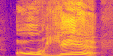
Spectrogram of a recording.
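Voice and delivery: ordinary delivery

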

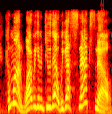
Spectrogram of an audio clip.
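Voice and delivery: put-on gleeful kid who just got snacks; mock excited friend in the back seat. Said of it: "he's all excited 'cause they have food".

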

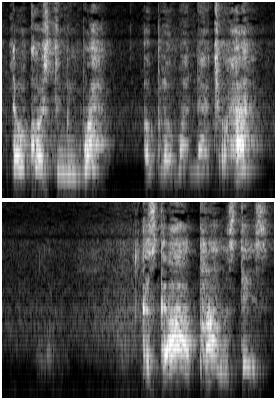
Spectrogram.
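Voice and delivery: ordinary delivery

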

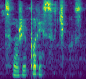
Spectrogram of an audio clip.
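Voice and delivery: soft whispered sorry to listeners; whispered apology. Real, not acted. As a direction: drop to a sheepish whisper. Apologizes for fumbling the list.

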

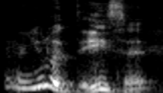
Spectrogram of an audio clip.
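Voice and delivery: offhand compliment with a lift on "decent"; his own delivery. Shown as a demonstration. Man showing how he answers someone asking about looks, understated. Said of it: "See, that's how he said".

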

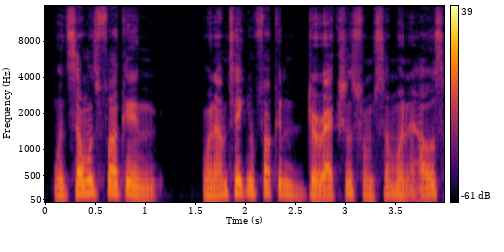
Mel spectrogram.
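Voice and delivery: ordinary talk

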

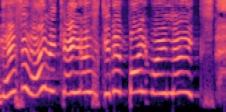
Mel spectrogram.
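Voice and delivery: high, hammed-up panic; panicking. Mum imagining alligators on the sinking boat, mock panic, pitched high. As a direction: squeal it like a mock-terrified tourist. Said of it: "like, panicking".

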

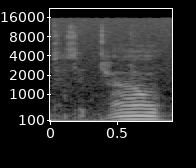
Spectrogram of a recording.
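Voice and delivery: whispered question; whispering. Real, not acted. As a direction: breathe it out as a whisper. Whispered aside.

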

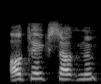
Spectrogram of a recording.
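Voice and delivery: high, small interjection from a tied-up character; lightly voiced captive. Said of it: "Scotty just still tied up going".

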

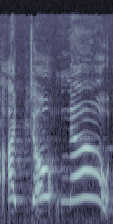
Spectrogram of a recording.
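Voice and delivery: put-on high, slow whine of a sulky boy; whiny kid voice. Son answering his father, imitated in a high whine. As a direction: whine it like a caught child. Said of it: "And he's just like".

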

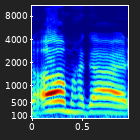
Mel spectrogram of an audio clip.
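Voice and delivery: loud anguished outcry, acted; distraught cry, imitated. Someone too distraught to pray properly, imitated anguished cry. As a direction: cry out as if words have run out. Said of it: "When we are too distraught".

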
